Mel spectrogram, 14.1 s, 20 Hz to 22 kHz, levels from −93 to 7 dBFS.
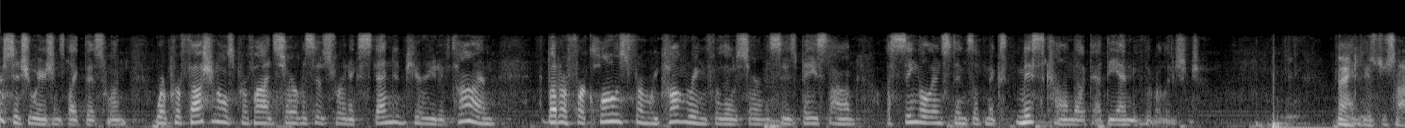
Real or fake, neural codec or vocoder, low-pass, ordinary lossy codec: fake; codec, 24 kHz, 6 kbps, HILCodec; 7.2 kHz; Opus, 16 kbps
